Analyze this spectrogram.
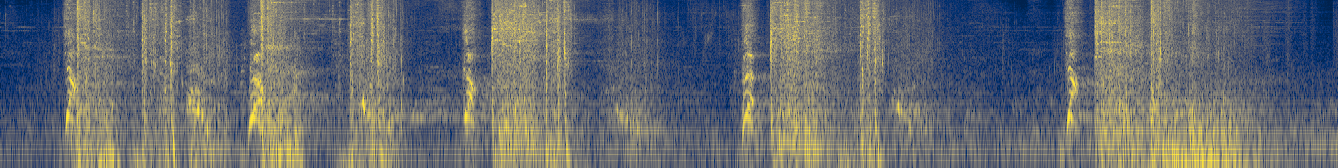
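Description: A glowing growth crackles and bursts loudly in short, repeated blasts.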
